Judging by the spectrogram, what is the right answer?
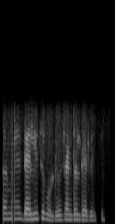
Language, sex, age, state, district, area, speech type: Urdu, female, 30-45, Delhi, North East Delhi, urban, conversation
